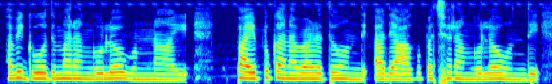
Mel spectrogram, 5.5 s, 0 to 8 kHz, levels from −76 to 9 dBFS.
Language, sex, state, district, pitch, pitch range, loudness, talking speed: Telugu, female, Telangana, Mahabubabad, 205 Hz, 195-215 Hz, -16 LUFS, 120 wpm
